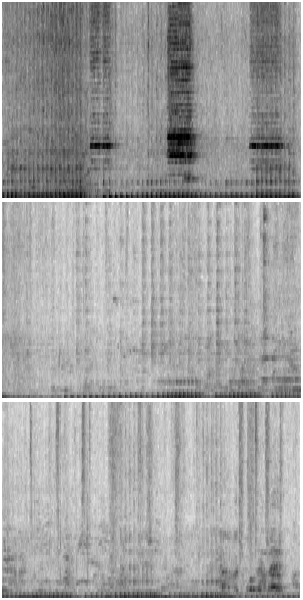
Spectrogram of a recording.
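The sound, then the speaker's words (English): Street traffic in Varanasi while walking toward the Golden Temple: motorcycle engines rev and pass, horns and clatter mix in, and voices talk throughout, loudest at the start before settling into a busy, continuous hum. “we are currently walking through the streets of Varanasi on the way to the Golden Temple. These are the sounds.”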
